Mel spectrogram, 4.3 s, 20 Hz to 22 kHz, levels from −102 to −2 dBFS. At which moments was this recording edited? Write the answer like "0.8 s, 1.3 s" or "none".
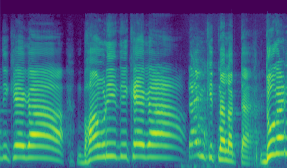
2.7 s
